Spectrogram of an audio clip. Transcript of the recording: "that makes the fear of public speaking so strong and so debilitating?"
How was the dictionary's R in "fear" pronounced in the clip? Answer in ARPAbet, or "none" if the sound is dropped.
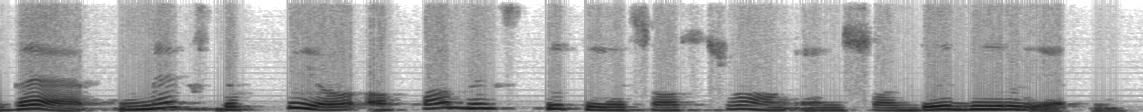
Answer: L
